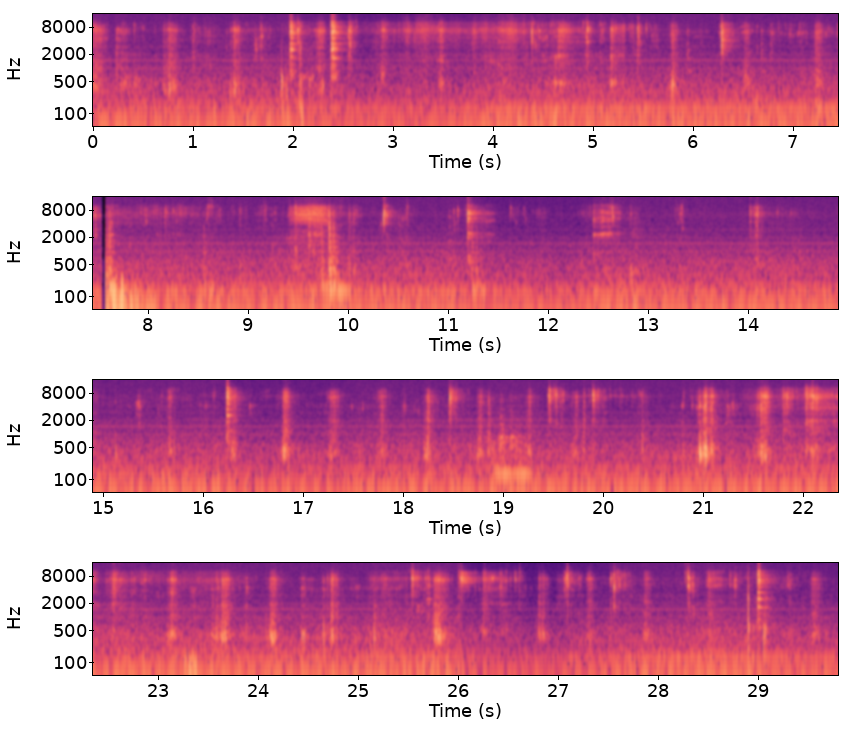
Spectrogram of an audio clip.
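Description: A person chewing and smacking mouthfuls of food, with a metal spoon and fork clinking and scraping on a ceramic plate now and then. The sounds come as many short, irregular clicks and crackles.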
